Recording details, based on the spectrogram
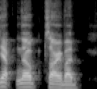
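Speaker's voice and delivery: plain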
